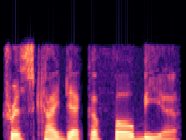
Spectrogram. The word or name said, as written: triskaidekaphobia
